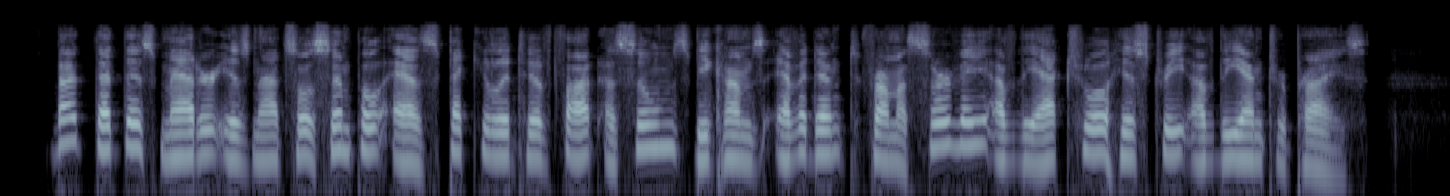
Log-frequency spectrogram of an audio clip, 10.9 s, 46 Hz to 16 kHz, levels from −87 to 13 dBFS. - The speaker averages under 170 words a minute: Yes, average, 140 wpm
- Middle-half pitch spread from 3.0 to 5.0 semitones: Yes, average, 4.3 semitones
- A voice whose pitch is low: No, medium, 150 Hz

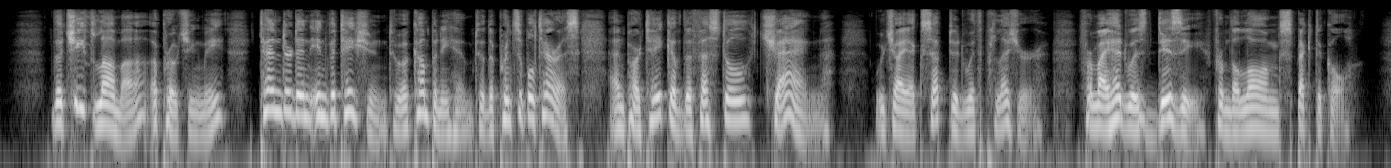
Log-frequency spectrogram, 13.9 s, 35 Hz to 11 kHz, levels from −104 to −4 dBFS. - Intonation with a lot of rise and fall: Yes, wide, 7.4 semitones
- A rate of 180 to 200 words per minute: No, average, 150 wpm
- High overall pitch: No, medium, 155 Hz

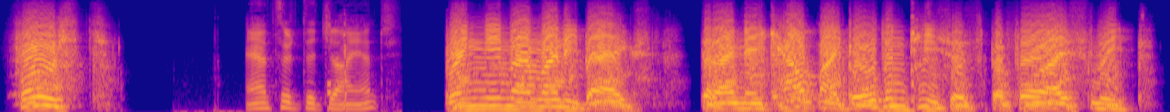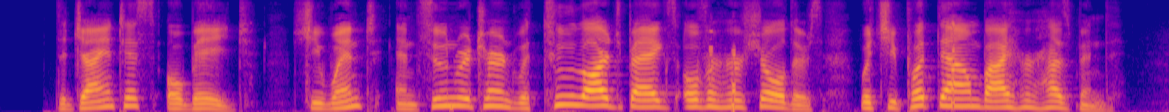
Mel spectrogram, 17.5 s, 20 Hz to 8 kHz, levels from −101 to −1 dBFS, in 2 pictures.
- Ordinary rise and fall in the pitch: No, wide, 7.1 semitones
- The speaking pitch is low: No, medium, 150 Hz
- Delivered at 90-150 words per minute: Yes, average, 140 wpm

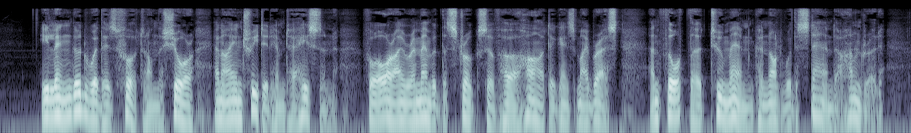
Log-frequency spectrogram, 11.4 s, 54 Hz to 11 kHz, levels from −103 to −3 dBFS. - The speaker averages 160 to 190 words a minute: Yes, average, 180 wpm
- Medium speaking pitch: No, very low, 90 Hz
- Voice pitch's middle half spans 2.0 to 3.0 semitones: No, average, 4.2 semitones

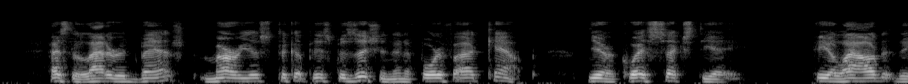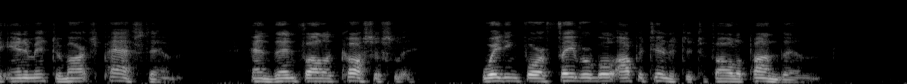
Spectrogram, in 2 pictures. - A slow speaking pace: Yes, slow, 125 wpm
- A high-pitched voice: No, medium, 150 Hz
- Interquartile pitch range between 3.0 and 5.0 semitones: No, narrow, 2.4 semitones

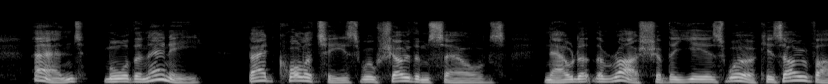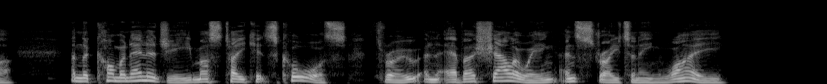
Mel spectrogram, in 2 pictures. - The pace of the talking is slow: Yes, slow, 125 wpm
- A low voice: Yes, low, 120 Hz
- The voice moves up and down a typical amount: No, wide, 6.9 semitones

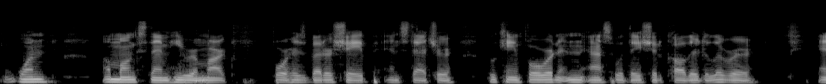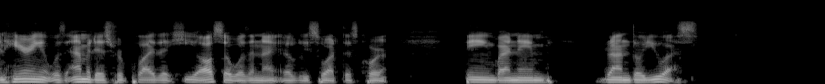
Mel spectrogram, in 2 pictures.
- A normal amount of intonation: No, narrow, 1.8 semitones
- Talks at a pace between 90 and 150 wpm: Yes, average, 145 wpm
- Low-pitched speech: Yes, low, 100 Hz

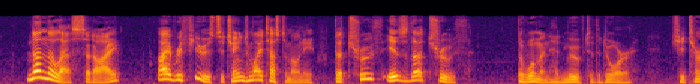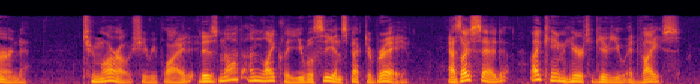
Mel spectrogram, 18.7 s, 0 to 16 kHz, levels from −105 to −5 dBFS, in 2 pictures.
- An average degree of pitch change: No, wide, 8.0 semitones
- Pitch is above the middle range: No, low, 115 Hz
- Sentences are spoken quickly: No, average, 155 wpm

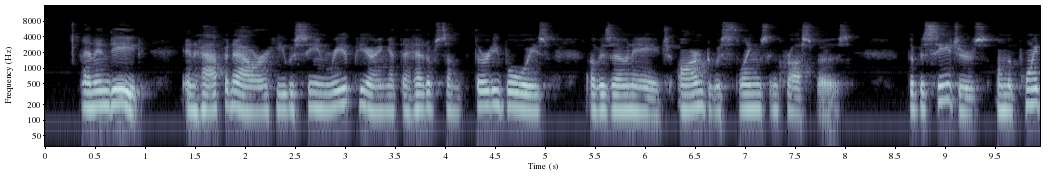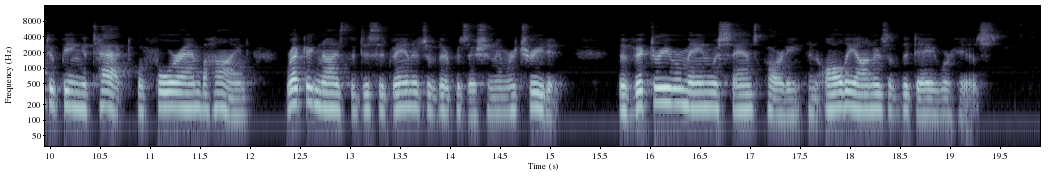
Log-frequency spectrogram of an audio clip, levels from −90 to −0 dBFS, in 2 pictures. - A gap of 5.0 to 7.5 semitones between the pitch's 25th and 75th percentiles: No, narrow, 2.5 semitones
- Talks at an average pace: Yes, average, 180 wpm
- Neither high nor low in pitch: Yes, medium, 160 Hz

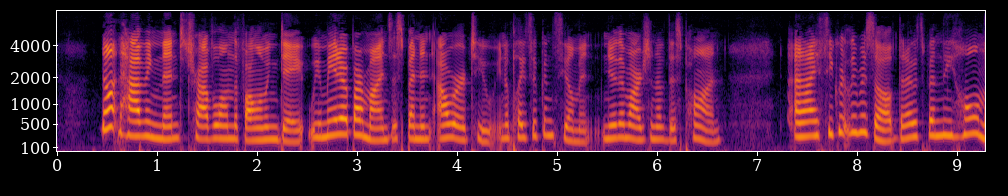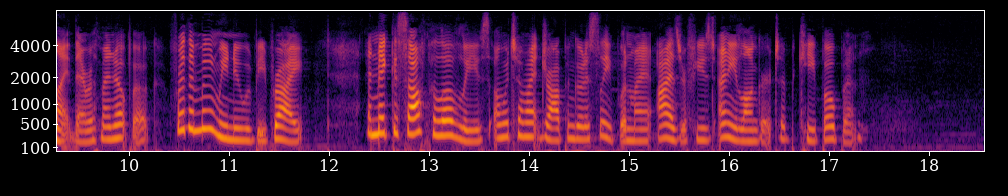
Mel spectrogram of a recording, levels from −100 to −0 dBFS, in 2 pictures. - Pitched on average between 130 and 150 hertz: No, high, 240 Hz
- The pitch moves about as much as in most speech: Yes, average, 4.5 semitones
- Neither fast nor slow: No, fast, 260 wpm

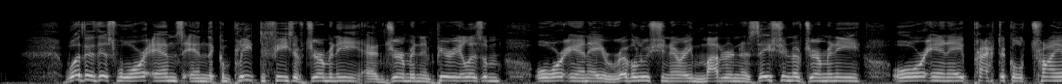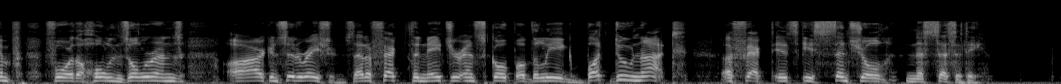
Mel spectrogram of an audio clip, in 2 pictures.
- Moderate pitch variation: No, narrow, 2.3 semitones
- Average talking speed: No, slow, 130 wpm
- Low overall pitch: No, medium, 165 Hz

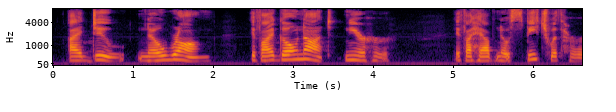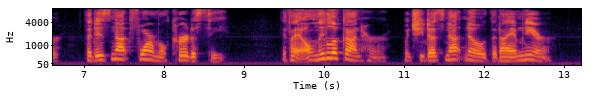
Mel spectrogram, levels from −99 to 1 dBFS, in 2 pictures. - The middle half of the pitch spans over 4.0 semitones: No, average, 3.6 semitones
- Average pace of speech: Yes, average, 170 wpm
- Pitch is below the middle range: No, medium, 180 Hz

